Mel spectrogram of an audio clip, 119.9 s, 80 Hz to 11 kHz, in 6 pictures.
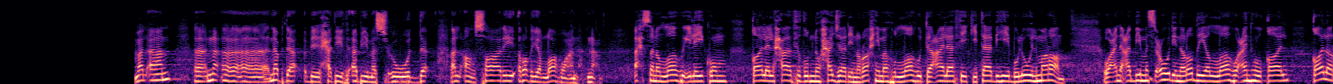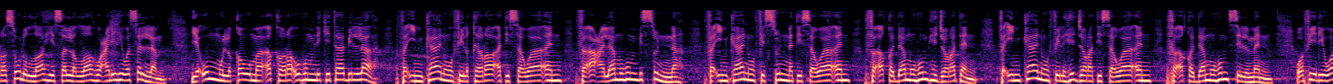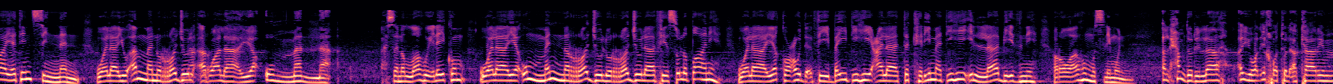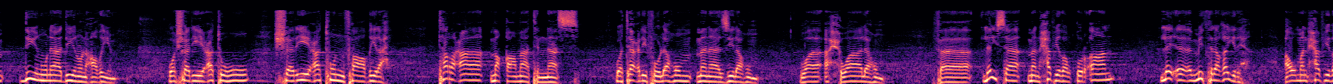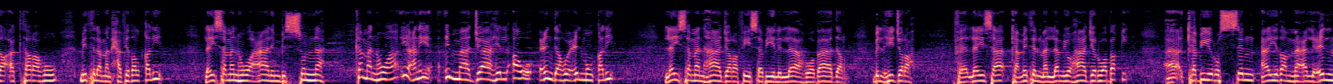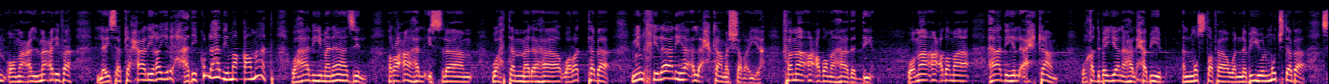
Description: تاريخ النشر ١١ جمادى الآخرة ١٤٤٥ هـ المكان: المسجد النبوي الشيخ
